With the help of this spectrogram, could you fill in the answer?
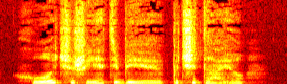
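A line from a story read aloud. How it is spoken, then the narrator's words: Quiet grandmotherly voice. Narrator (Russian): бабушка тихо сказала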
